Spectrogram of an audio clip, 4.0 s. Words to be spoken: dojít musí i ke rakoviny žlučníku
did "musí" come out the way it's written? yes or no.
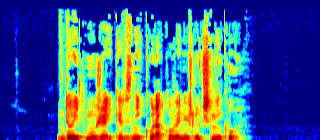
no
